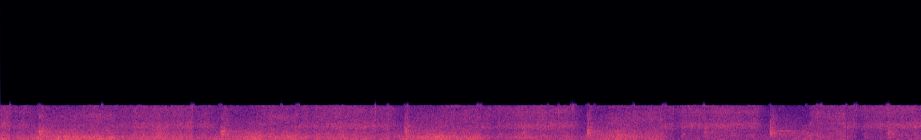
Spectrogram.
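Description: A packaging machine hums and clatters steadily.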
